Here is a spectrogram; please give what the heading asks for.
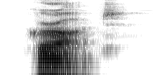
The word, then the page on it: grot: Australian English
